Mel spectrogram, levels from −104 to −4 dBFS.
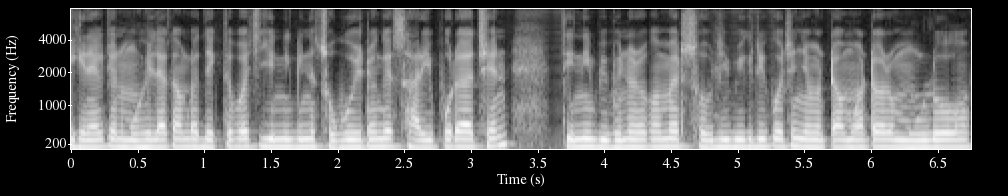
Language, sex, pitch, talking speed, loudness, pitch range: Bengali, male, 150 Hz, 205 wpm, -12 LUFS, 145-155 Hz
